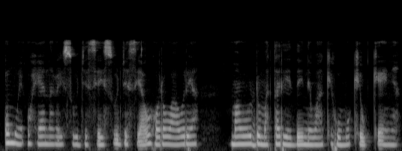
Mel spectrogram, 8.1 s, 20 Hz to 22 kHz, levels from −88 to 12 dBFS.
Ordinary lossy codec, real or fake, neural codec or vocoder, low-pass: none; real; none; 7.2 kHz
